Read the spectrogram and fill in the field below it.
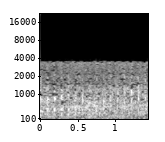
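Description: A U.S. Special Forces helicopter thuds with steady, loud rotor chop and engine drone, close and continuous throughout, with no voices.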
